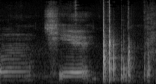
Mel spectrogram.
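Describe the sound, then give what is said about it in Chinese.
Crab sticks tipped into beaten egg in a bowl: a few quick clattering knocks and clinks come after a stretch of talk. “好，蟹肉棒就整个倒进去蛋里面”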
